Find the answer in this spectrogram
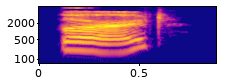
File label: "bird", English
